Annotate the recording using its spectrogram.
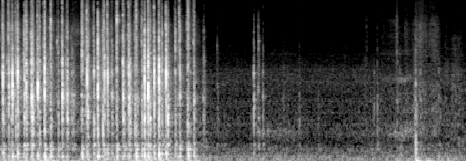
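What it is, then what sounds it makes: Mechanical keyboard with round plastic keycaps. Fingertips type on a compact backlit mechanical keyboard with round plastic typewriter-style keycaps, with one hand briefly typing alone on the left keys. A dense, uneven burst of bright, sharp clicks fills the first three seconds. It then drops to near silence, broken only by a few isolated keystrokes.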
